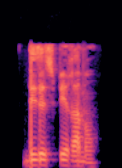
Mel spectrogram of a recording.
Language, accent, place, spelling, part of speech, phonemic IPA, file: French, France, Lyon, désespéramment, adverb, /de.zɛs.pe.ʁa.mɑ̃/, LL-Q150 (fra)-désespéramment.wav
- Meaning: desperately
